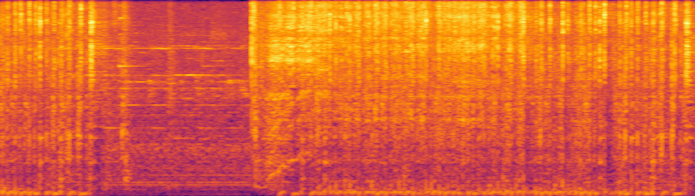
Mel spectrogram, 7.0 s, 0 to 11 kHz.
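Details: 1992 Club Car golf cart with a Briggs V-twin swap, after replacing the shattered stock driven clutch with a CVTech unit, sat six months: uneven cranking churns and pauses, then a lumpy run; hard starting after sitting.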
